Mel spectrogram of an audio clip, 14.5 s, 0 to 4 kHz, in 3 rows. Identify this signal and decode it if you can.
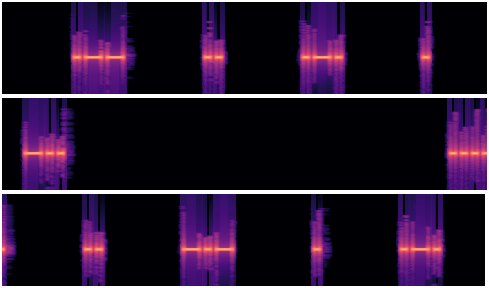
Morse code, heard as a keyed tone, about 22 wpm, spaced as for 9 wpm, 800 Hz. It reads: WIRED HIKER
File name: cwmp3 / W2 SOUND WORDS 22 wpm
